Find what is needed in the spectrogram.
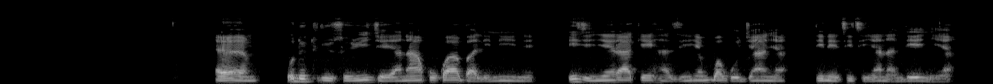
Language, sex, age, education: Igbo, male, 30-45, tertiary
